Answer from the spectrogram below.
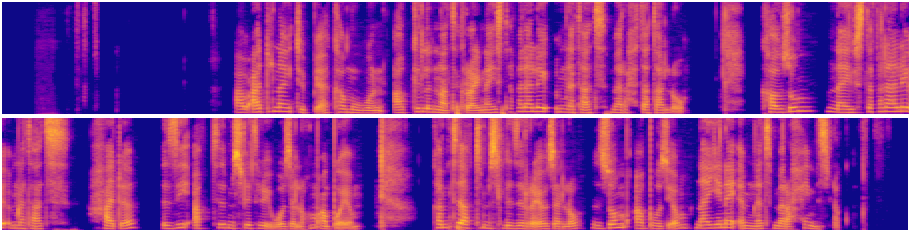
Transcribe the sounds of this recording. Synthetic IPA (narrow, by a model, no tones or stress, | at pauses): ʔaβʕad̪ɨnajʔit̪ʰjopʼja̰kʰɐmɨwːʊnʔaβkʰɨlːɨlnat̪ʰɨɡɾajnajzɨt̪ʰɐfɐlalɐjuʔɨmnɐt̪ʰat̪mɐɾaħɨ̥t̪ʰat̪alːɐ̰wṵ | kʰaβzo̞mnajzɨt̪ʰɐfɐlalɐjuʔɨmnɐt̪ʰat̪ | ħad̪ɐ | ʔɨziʔaβt̪ʰimɨslit̪ʰɨɾiʔḭwo̞zɐlːɐxumabo̰jo̞̰m | kʰɐmt̪ʰiaβt̪ʰimɨslizɨɾɐ̰ʔjozɐlːɐwɨzo̞mʔabːozijʔo̞mnajinajʔɨmnɐt̪mɐɾaħijɪmɐslɐ̰kʰːu̥m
